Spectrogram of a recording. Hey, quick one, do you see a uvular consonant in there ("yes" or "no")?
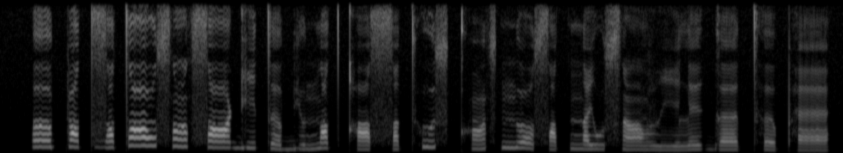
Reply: yes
